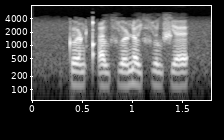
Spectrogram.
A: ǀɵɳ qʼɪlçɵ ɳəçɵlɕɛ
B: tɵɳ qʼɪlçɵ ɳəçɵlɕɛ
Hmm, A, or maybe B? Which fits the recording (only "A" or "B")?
B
